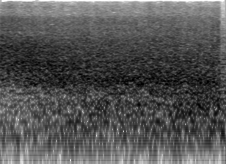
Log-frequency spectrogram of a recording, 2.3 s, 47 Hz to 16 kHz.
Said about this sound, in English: Deluge is activated. 10, 9, 8, 7, 6, 5, 4, 3, 2, 1, 0. And we have liftoff.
